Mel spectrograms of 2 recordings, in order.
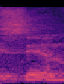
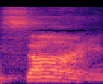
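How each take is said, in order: First: The word is said with a short vowel, like 'sin'. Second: The word is said with a long vowel, like 'sign'. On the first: The speaker calls it wrong. "Please don't say sin" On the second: The speaker calls it right. "It is the sine of angle A"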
